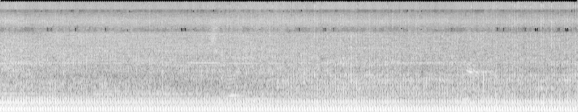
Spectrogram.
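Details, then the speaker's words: Nissan at idle with a small exhaust leak, before a DIY bandage-and-tape repair: a loud, raspy, straight-pipe-like idle with quick steady puffing, about four beats a second, riding on the engine note. "so this car is is keeps keeps wanted to be loud so it keep straight piping itself this is what it sounds like right [Music] now small exhaust lead"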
